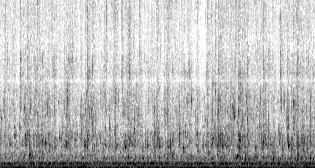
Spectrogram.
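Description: Steady background hiss with a low hum, level throughout, with a few faint small ticks.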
